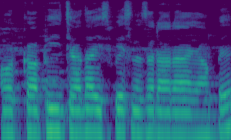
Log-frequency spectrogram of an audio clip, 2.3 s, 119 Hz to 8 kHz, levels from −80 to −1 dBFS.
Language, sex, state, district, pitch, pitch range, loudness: Hindi, male, Bihar, Araria, 145 Hz, 140-150 Hz, -33 LUFS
